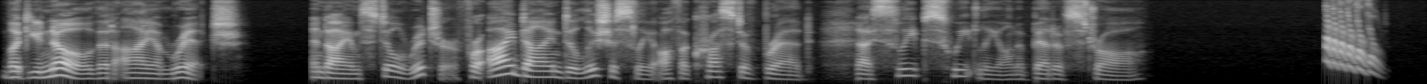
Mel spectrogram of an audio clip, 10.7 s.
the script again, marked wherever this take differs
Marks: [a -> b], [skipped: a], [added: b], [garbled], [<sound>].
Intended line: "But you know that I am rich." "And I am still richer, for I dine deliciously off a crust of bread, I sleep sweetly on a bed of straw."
"But you know that I am rich." "And I am still richer, for I dine deliciously off a crust of bread, I sleep sweetly on a bed of straw." [chirp]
